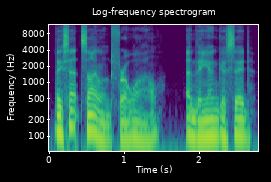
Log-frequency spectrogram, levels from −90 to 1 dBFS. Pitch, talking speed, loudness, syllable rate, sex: 100 Hz, 215 wpm, -18 LUFS, 5.4 syllables/s, male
